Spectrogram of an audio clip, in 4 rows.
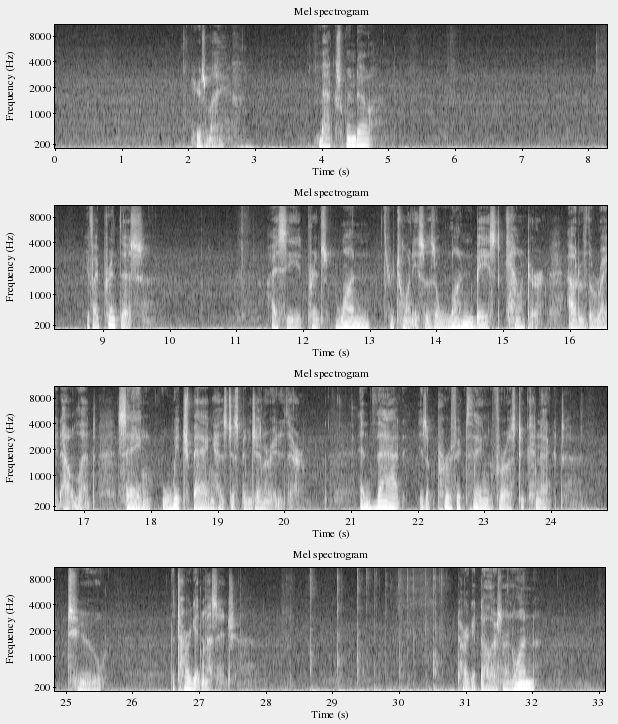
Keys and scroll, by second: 28.6-31.0 typing, 31.5 super+j.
